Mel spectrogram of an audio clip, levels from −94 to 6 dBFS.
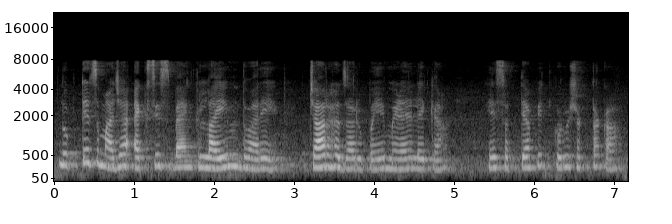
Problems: none marked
